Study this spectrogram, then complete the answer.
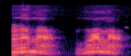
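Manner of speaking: imitating a talking cat; imitated cat sound. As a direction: mimic a cat's short meowed call. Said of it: "something like this?".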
